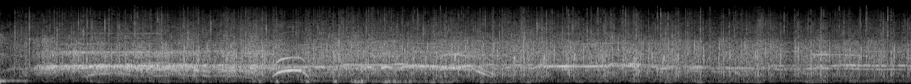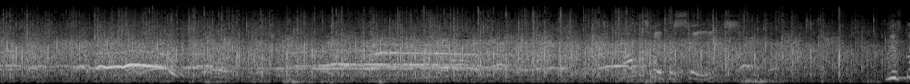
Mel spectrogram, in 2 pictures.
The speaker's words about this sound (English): Please put your hands together and make incredible woohooing noises for the wonderful Daisy Haggard.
